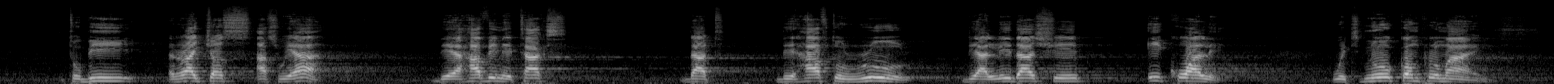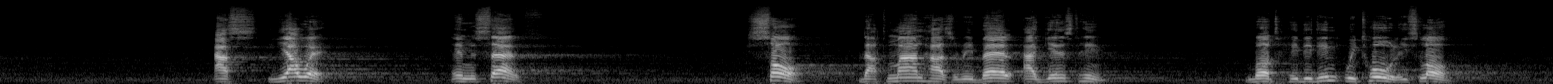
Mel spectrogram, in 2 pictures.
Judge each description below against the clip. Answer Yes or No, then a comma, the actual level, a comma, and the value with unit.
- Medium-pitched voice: Yes, medium, 150 Hz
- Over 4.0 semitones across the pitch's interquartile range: No, average, 3.3 semitones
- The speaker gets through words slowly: Yes, slow, 75 wpm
